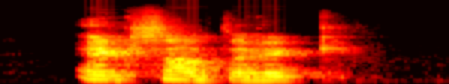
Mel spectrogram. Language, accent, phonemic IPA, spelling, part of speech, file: French, Canada, /ɛk.sɑ̃.tʁik/, excentrique, adjective, LL-Q150 (fra)-excentrique.wav
- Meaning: 1. eccentric (away from the centre) 2. eccentric (not having the same centre) 3. eccentric (characterized by unusual behaviour), oddball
